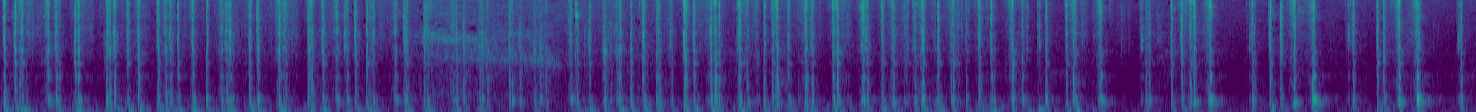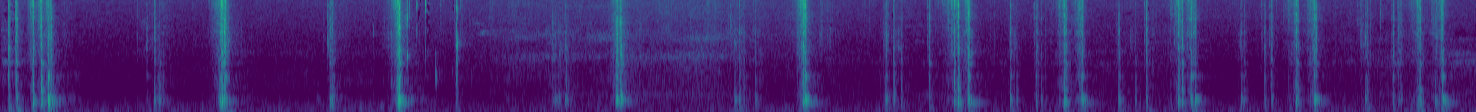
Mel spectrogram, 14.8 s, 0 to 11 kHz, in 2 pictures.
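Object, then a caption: Plastic cup with lid and straw, partly full. Long painted nails tap and scratch the sides of a clear plastic Dunkin' Donuts cup with a lid and orange straw, held in both hands and partly full of a dark iced drink. For the first half there is a dense, rapid patter of scratching and tapping, which then thins into separate, quick, hollow plastic clicks with a mid-low tone around 390 Hz. Each tap dies almost at once.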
